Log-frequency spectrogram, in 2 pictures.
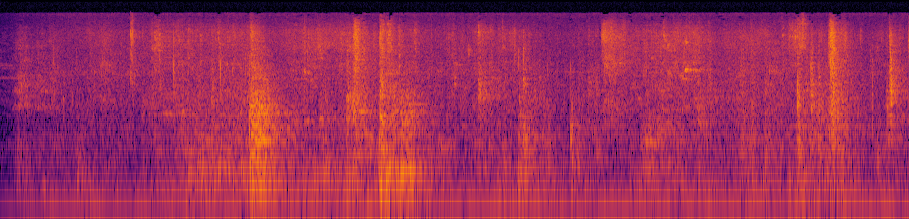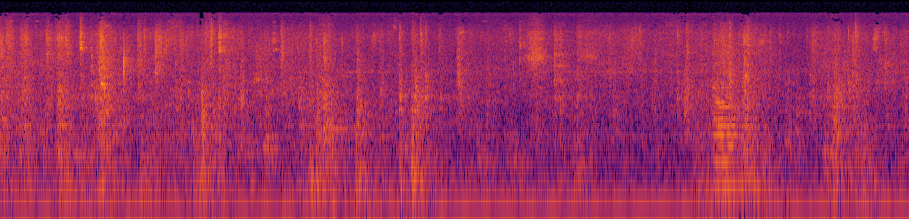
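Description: Young musicians chatter and murmur in a large echoing hall.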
